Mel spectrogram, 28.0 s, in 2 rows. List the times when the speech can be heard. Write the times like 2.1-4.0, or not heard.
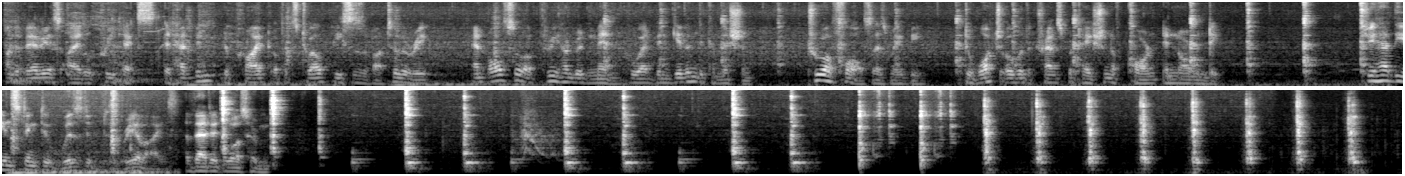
0.0-12.2, 13.6-16.7.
